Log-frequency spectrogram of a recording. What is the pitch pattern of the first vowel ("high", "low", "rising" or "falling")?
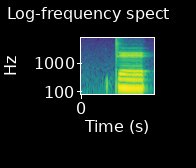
low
